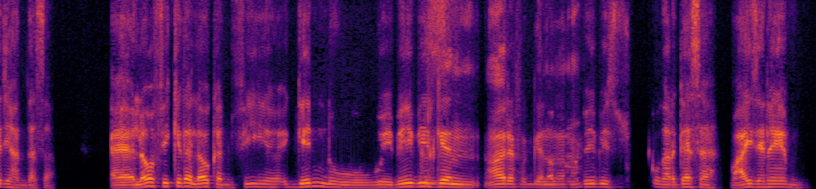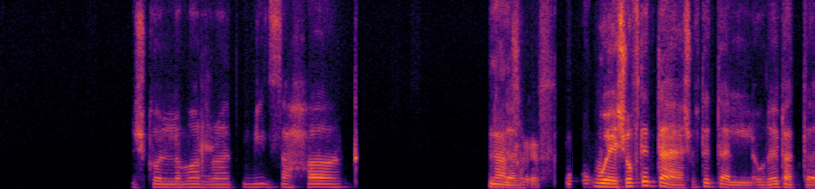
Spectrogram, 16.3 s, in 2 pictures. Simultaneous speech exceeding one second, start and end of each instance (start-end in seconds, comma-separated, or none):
none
